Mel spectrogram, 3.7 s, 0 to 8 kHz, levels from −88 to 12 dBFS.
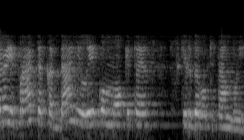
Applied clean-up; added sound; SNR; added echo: none; none; none; reverberation time 0.6 s.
